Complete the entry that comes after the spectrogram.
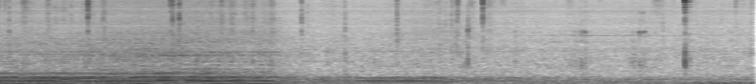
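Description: Biting into and chewing a crisp Shiroi Koibito langue de chat biscuit with white chocolate, with faint crunches and a few sharp clicks. A low steady hum runs under the first three seconds and then fades.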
